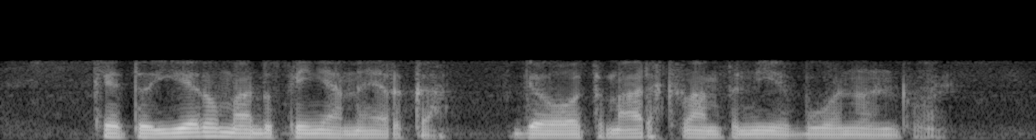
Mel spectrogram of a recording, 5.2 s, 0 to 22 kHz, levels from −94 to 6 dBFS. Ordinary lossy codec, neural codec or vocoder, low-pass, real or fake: none; codec, 16 kHz, 1.1 kbps, Voila-Tokenizer; 3.6 kHz; fake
